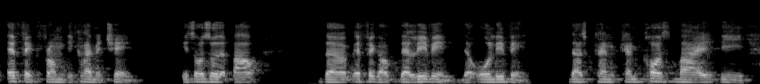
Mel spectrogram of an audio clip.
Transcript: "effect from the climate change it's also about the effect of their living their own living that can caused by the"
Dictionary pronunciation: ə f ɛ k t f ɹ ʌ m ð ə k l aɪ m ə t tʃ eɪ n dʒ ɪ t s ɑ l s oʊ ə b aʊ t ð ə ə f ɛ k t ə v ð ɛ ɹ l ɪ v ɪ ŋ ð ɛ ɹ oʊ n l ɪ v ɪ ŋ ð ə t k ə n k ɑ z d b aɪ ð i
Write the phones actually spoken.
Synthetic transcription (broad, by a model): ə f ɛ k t f ɹ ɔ m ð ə k l aɪ m ə t tʃ eɪ n ɪ t s ɑ l s oʊ ə b aʊ t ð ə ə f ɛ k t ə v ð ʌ l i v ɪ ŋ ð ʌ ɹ oʊ n l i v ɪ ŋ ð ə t k ə n k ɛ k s b aɪ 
